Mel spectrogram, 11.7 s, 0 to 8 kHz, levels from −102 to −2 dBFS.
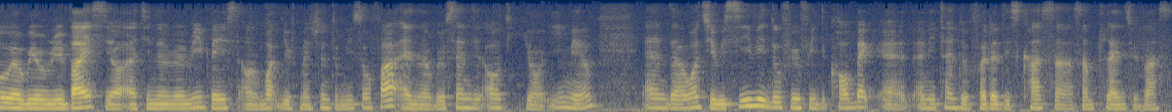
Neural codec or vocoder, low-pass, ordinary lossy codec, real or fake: none; none; none; real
